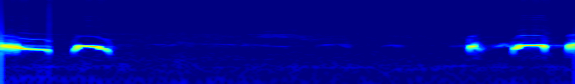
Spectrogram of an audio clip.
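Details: Decoy spotted dove cooing to provoke and lure wild doves. Two deep, mellow coo notes open the clip and, after about three seconds of silence, a similar pair of hollow coos follows. No other sounds.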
